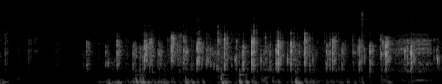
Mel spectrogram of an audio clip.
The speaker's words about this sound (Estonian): nii et palun tulge ja tehke meile väikest väitlust. teeme aplausiga neile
